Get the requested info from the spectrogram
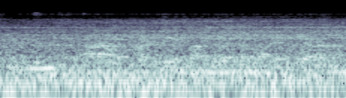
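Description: Steady background noise of a busy exhibition hall, with indistinct voices talking in the distance.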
